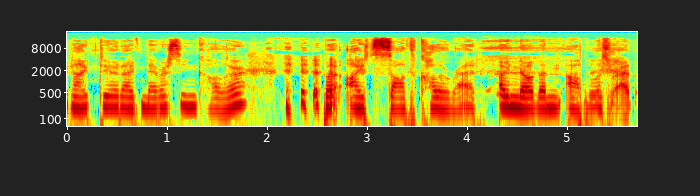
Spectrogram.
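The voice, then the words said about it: Put-on American stoner accent. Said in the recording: “That's a very good accent.”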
